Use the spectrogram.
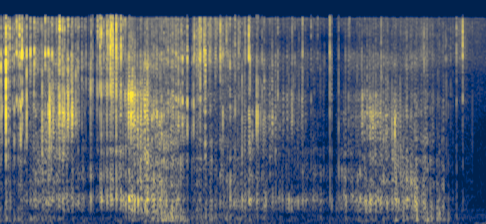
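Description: Long acrylic nails scratch across the ribbed, woven-texture cover of a hardcover book. The result is a continuous dry, crackly rasping with a bright hiss that swells and eases in overlapping strokes, with no hum or ring after.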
